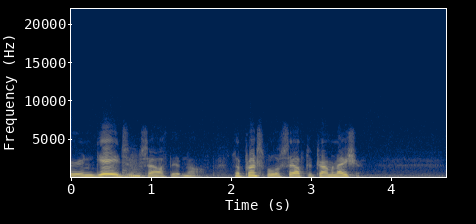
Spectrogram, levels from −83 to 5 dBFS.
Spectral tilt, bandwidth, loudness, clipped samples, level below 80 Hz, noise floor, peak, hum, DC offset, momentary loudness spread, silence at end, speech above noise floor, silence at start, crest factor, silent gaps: -9 dB/octave; 6.6 kHz; -21 LUFS; under 0.1%; -54 dBFS; -50 dBFS; -6 dBFS; none; under 0.1%; 14 LU; 1.1 s; 30 dB; 0 s; 16 dB; none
